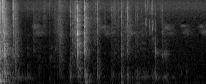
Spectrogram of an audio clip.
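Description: Oracle cards being shuffled and handled: a few soft, scattered clicks and rustles of card stock, fading out after about three seconds.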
